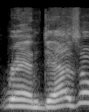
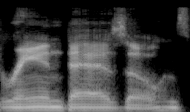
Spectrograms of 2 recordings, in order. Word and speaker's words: Randazzo: Is it Randazzo or Randazzo? It's Randazzo. It probably had a little more ethnic flair where it came from, but for me, just a country boy here in the Midwest, it's Randazzo.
